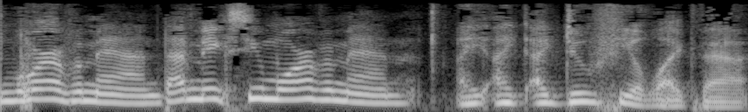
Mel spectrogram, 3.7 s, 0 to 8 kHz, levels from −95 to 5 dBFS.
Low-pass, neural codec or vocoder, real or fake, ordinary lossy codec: 7.2 kHz; codec, 16 kHz in and 24 kHz out, 1 kbps, XY-Tokenizer; fake; MP3, 32 kbps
